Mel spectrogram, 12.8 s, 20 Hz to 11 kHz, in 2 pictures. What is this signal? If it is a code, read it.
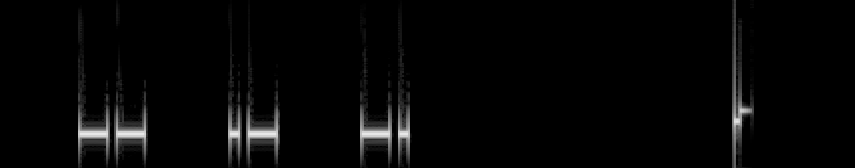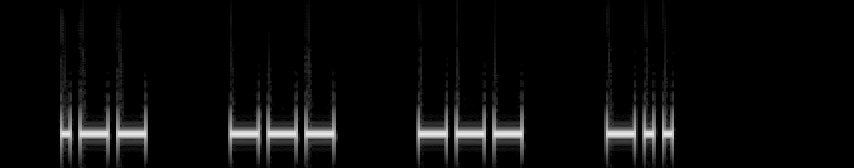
Morse code, heard as a keyed tone, about 17 wpm, spaced as for 10 wpm, 700 Hz. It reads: MAN WOOD
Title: 3x Character Spacing - Top 300 Words - 17wpm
